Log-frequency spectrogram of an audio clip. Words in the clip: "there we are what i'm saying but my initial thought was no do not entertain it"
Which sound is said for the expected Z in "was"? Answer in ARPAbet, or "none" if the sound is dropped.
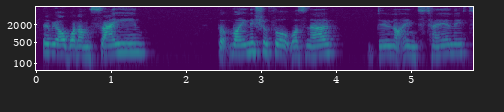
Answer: Z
